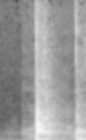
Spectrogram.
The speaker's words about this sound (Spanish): Esos son los golpes en los vidrios de la Asamblea Legislativa.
